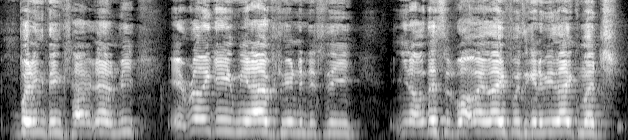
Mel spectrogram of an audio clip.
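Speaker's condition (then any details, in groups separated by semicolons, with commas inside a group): Cerebral palsy; difficult to talk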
